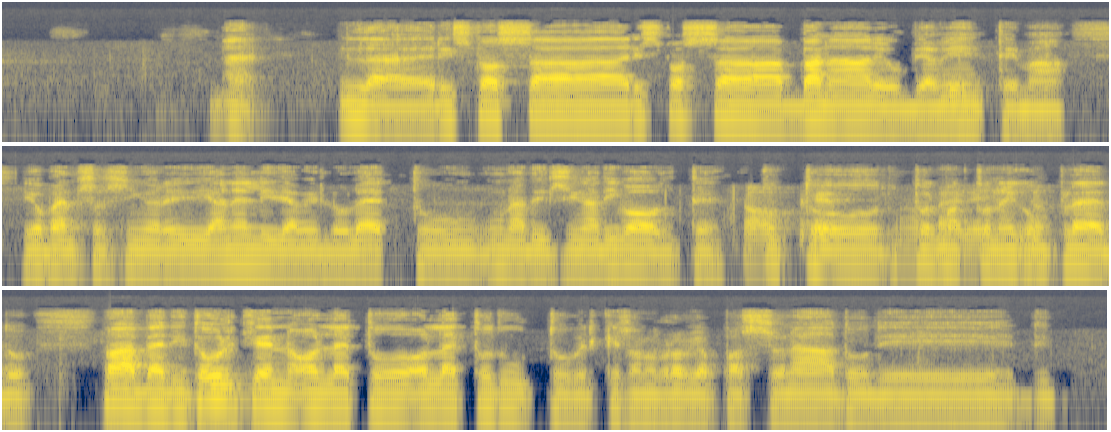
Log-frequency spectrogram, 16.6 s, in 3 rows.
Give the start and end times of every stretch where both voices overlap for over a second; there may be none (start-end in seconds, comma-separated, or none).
9.2-10.8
